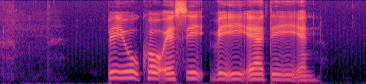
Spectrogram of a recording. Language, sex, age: Danish, female, 52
